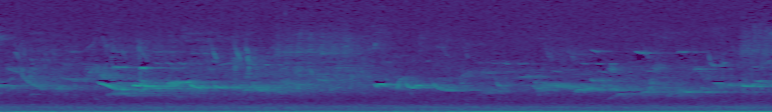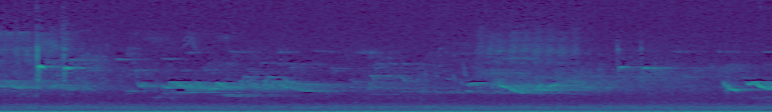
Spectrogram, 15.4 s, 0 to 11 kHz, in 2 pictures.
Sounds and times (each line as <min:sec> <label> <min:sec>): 0:00.0 song of a Mistle Thrush 0:15.4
